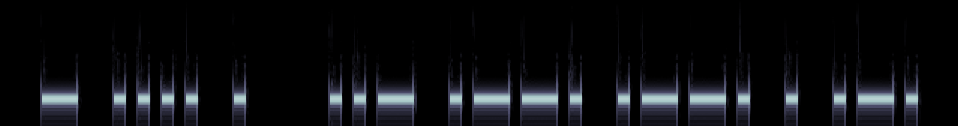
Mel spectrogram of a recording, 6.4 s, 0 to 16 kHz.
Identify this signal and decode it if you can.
Morse code, heard as a keyed tone, about 14 wpm, 700 Hz. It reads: THE UPPER
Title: A Sound Of Thunder 15wpm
